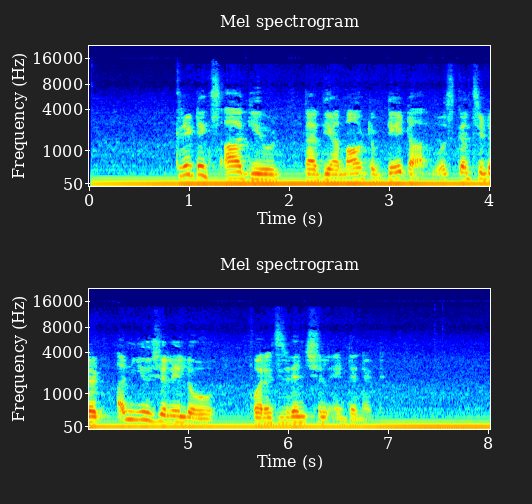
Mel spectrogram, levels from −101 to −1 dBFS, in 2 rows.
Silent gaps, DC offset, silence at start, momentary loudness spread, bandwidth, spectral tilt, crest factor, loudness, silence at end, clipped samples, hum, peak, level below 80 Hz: none; under 0.1%; 0.05 s; 13 LU; 7.6 kHz; -7.5 dB/octave; 16 dB; -28 LUFS; 0 s; under 0.1%; none; -10 dBFS; -32 dBFS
